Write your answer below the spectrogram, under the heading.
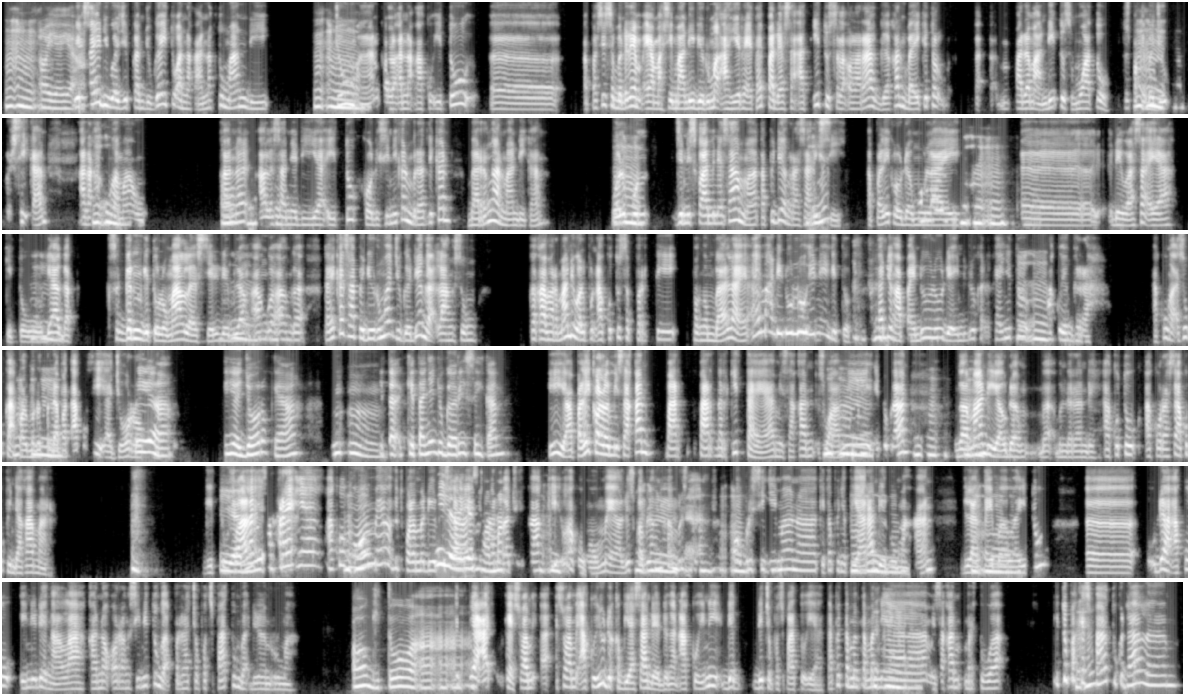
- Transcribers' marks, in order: other background noise; laugh; tapping; throat clearing
- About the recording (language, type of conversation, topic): Indonesian, unstructured, Apa pendapatmu tentang kebiasaan orang yang malas mandi setelah berolahraga?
